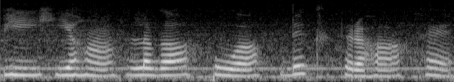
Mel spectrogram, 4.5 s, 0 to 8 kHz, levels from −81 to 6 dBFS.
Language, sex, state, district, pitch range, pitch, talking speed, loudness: Hindi, male, Haryana, Charkhi Dadri, 235-260 Hz, 255 Hz, 90 wpm, -16 LUFS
